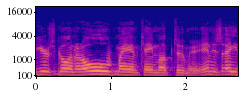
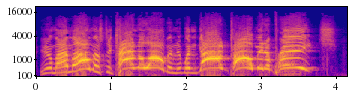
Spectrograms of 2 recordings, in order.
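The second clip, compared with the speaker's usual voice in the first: huge high shouted preaching; 21 dB louder than usual. Real, not acted. Preacher roaring to the congregation, full shout. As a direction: blast it out from the pulpit.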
